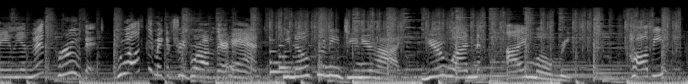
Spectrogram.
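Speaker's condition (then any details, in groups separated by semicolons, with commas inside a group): No condition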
